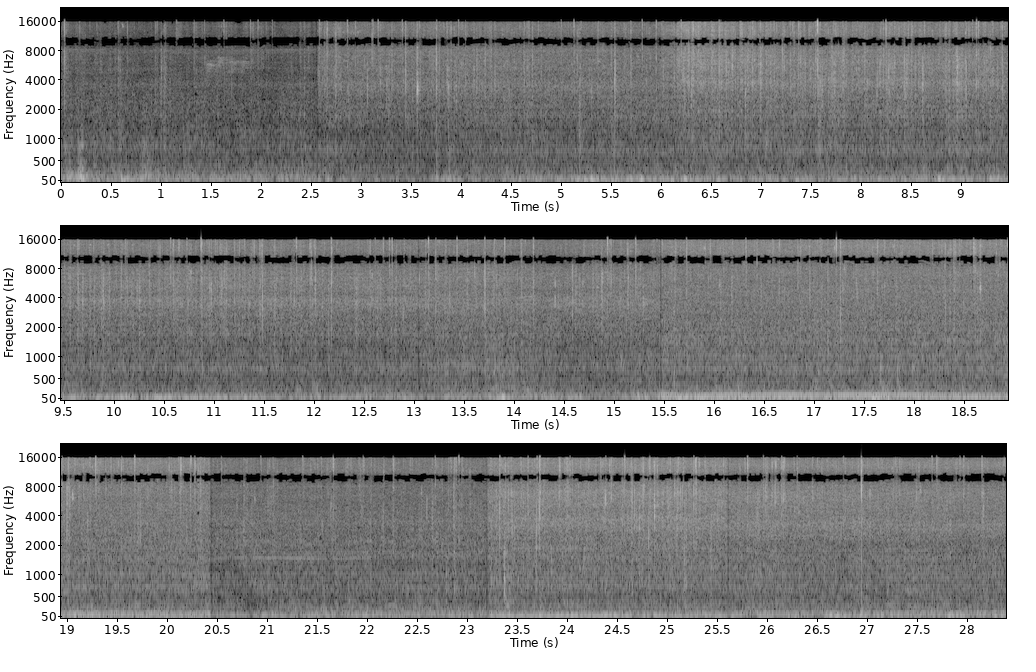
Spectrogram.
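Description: Stuffed lattice-pastry rolls (reshte khoshkar) frying in oil in a non-stick pan: a steady crackling sizzle that grows louder about six seconds in.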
